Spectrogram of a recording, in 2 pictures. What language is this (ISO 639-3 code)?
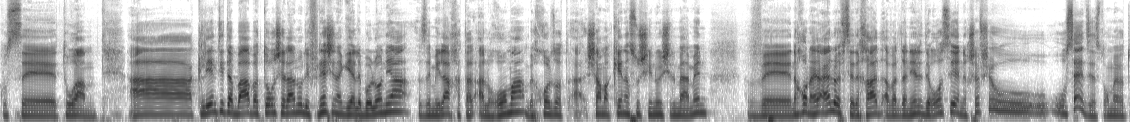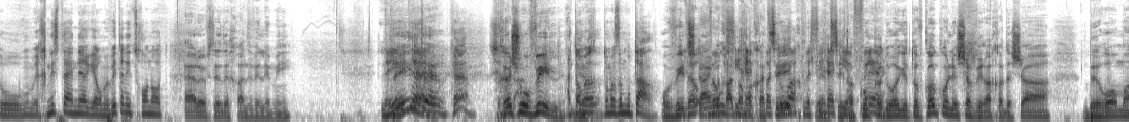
heb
